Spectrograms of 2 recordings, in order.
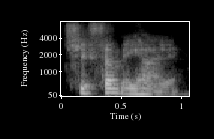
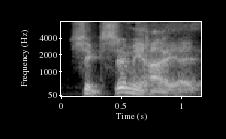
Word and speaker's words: Csikszentmihalyi: And Mihaly, can you pronounce the name, Doug? I believe it's Csikszentmihalyi. Csikszentmihalyi, exactly.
